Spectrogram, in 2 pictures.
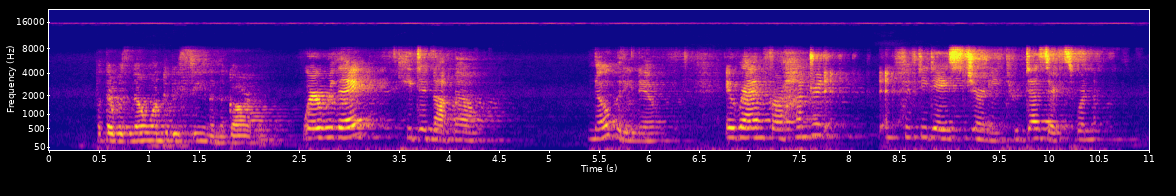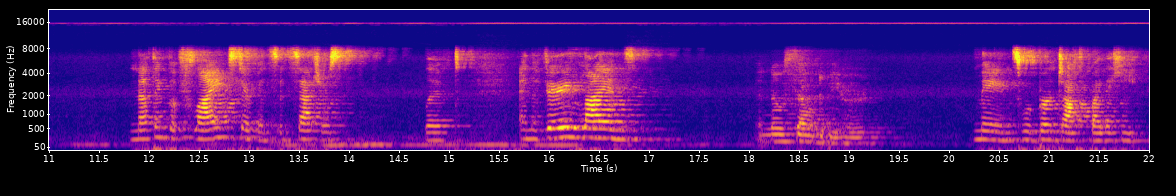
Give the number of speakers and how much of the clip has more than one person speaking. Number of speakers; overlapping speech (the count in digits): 2, no overlap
